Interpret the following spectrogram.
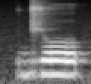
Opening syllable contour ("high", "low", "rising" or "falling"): low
